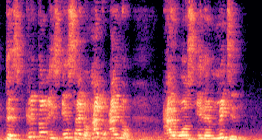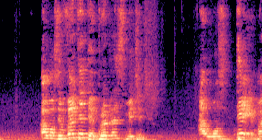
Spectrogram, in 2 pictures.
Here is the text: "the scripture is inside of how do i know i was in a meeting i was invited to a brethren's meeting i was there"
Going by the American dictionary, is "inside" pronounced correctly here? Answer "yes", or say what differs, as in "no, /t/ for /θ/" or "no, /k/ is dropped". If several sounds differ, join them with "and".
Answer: yes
